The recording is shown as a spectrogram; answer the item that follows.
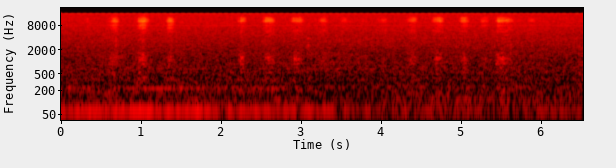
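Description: Mechanical pencil scratching across paper in many short, irregular sketching strokes.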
